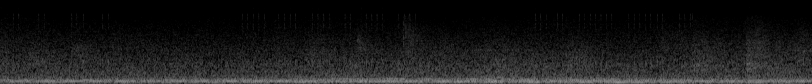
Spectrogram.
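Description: A man's running shoes thud softly on artificial turf as he jogs.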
